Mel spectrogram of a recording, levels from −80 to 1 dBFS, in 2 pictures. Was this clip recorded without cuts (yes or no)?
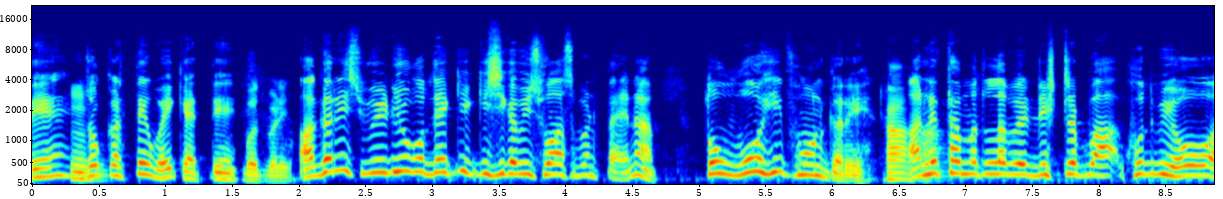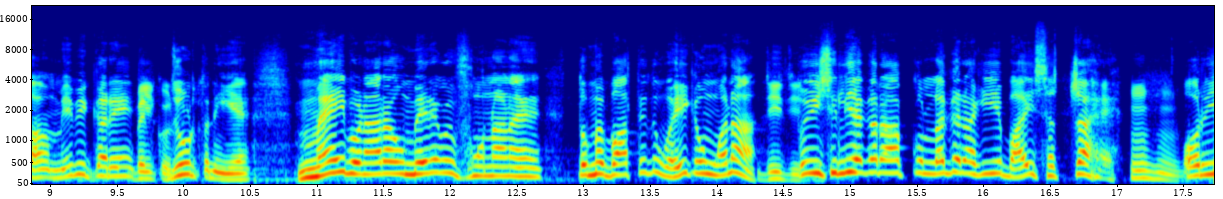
yes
